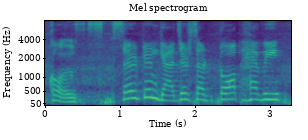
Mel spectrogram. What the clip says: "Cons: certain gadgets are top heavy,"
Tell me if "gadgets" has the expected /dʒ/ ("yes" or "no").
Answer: yes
